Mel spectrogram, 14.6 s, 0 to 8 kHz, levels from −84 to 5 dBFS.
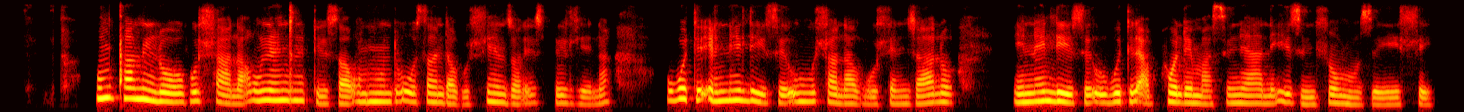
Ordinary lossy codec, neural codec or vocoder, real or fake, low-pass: Opus, 16 kbps; autoencoder, 22.05 kHz, a latent of 192 numbers a frame, VITS, trained on one speaker; fake; 7.2 kHz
